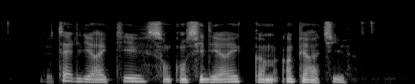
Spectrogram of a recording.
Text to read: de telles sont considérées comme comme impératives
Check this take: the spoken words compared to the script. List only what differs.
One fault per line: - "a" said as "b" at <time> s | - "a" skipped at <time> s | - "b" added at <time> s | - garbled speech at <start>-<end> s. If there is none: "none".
- "directives" added at 0.8 s
- "comme" skipped at 2.8 s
